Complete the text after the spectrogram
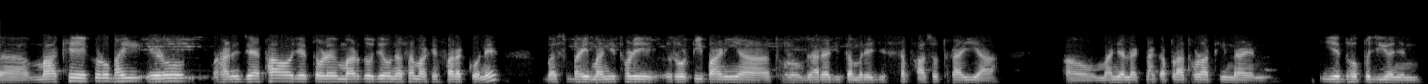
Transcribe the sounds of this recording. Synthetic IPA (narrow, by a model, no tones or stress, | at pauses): t̪ɐmãːkʰeɦɪkɪɽobʱaːiɛɦɪɽoɦaːɽ̃ed͡ʑɐ̃ɦpʰaːod͡ʑet̪ʰoːɽemɐɾd̪ɦʊd͡ʑeʊnə̆sãmãːkʰefɐɾəkːoːne | bɐsbʱaːimãɦɪ̃ɲd͡ʑit̪ʰoːɽiɾoːʈipaːɽ̃iaːt̪ʰoːɽoɡʱɐɾə̆d͡ʑiːkɐmɾed͡ʑissãfaːsʊt̪ʰɪɾaːiaː | ɛ̃mãːɪ̃ɲd͡ʑalɐʈːakɐpɪɽat̪ʰoːɽat̪ʰĩːn̆d̪aːɦɪnɪ̆ | ɪɦed̪ʱoːpd͡ʑiʋɐɲənɪ̆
